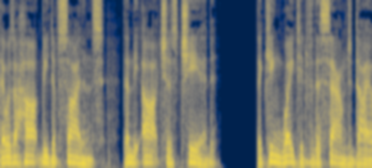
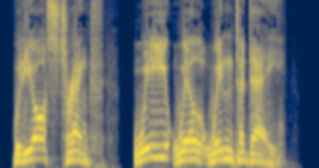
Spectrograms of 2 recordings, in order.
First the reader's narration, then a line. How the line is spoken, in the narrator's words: the king shouted loud now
